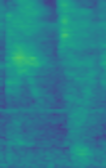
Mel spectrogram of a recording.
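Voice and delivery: breathy whisper, barely there; whispered apology. Real, not acted. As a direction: whisper it under your breath, embarrassed. Muttered apology after cursing.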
